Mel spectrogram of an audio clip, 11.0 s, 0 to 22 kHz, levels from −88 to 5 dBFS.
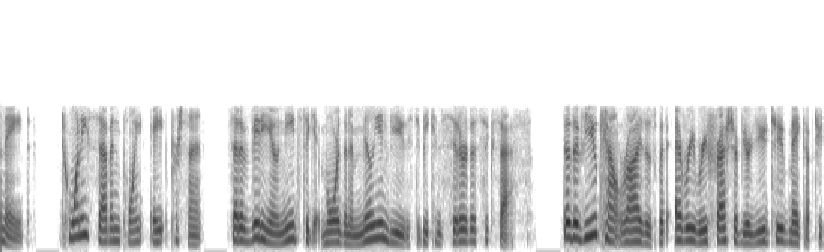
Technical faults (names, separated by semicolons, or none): none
